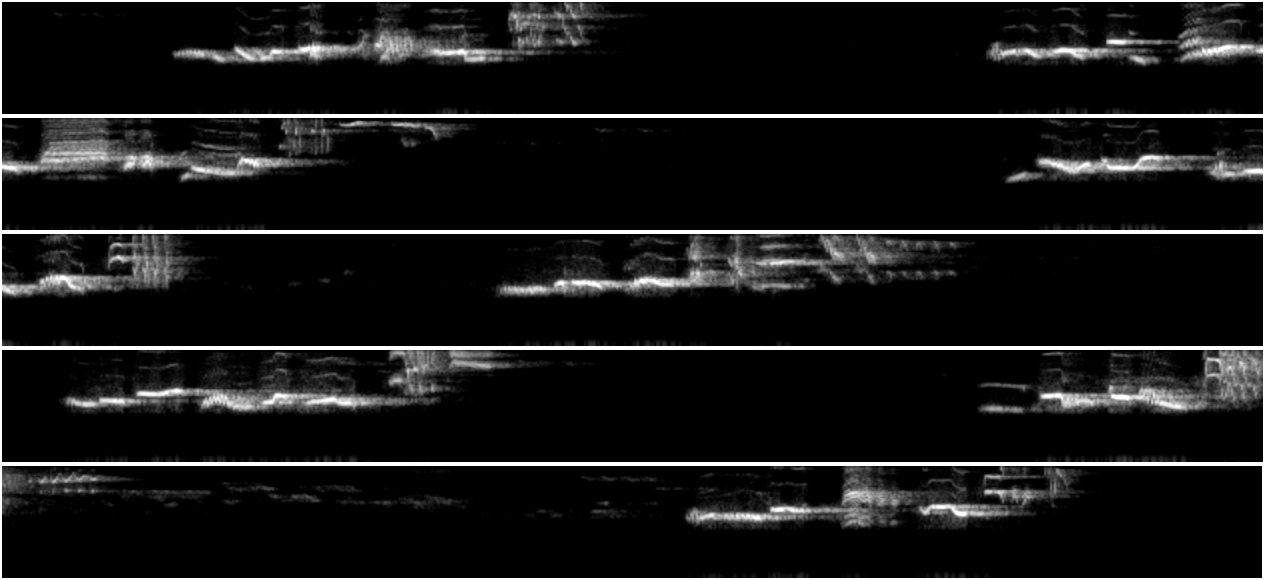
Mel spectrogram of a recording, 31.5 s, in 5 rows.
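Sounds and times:
common blackbird singing mellow warble: 0.3 - 3.5, 4.9 - 9.7, 11.3 - 14.5, 15.1 - 18.3, 19.2 - 21.9, 23.8 - 30.7.

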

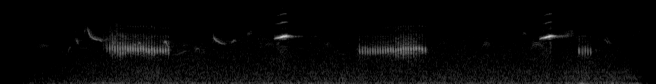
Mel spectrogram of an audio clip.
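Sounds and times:
common nightingale rasping churrs: 0.9 - 4.3, 5.4 - 6.1.

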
